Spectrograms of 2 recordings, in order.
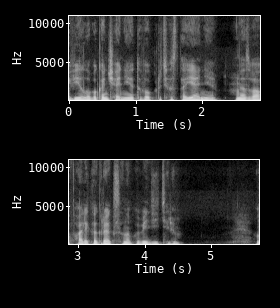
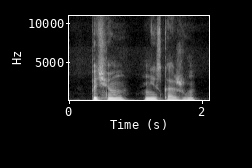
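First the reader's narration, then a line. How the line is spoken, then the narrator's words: Calm objection. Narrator (Russian): спокойно возразил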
